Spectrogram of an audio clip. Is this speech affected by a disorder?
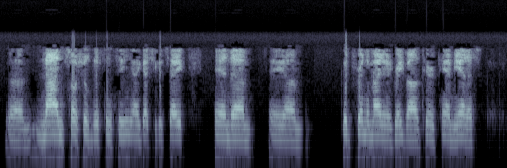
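Yes: Parkinson's disease; first symptom 13 years earlier, left hand clutching, mainly left-sided, dat scan diagnosis five years ago; hands shake, small fine movements very tough, still walks and plays golf.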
